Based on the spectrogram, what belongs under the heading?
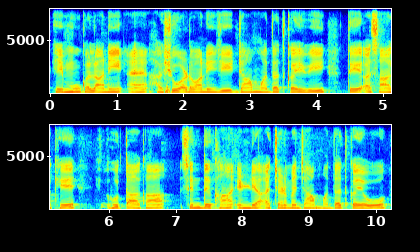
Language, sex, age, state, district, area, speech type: Sindhi, male, 18-30, Maharashtra, Mumbai Suburban, urban, spontaneous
